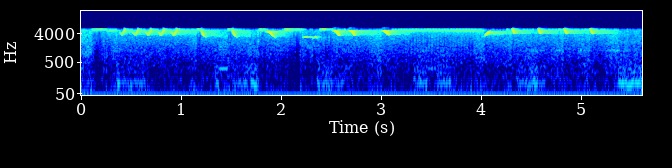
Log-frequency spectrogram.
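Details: Common nightingale singing in Sussex at 4 a.m. on 30 June 2010, a lower-quality recording: scattered high, thin descending notes and short slurred phrases, some grouped in quick runs, over a steady background hiss and low rumble.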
